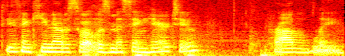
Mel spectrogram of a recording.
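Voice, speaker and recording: A woman with a fairly low, gravelly voice reads a storybook to children, lengthening important words and pausing for effect. Now and then she steps away from the text to ask questions or explain a word, with slight background noise present.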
